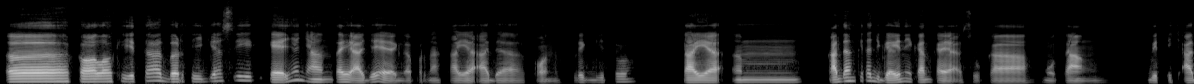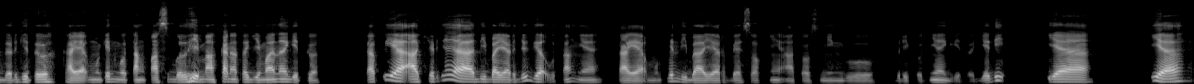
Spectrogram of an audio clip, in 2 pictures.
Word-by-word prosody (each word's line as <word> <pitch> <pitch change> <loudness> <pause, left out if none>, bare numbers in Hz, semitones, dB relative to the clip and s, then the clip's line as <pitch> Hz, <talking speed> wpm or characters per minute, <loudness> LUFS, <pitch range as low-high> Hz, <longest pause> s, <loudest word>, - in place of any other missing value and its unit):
Eee, 135 +1 +7
kalau 130 +1 +5
kita 150 +6 -4
ber-3 130 +2 -4
sih 185 +1 -8
kayaknya 110 - +2
nyantai 115 -2 -1
aja 90 -1 0
ya, - - 0
enggak 85 -1 -14
pernah 90 +1 -16
kayak 90 0 -4
ada 85 0 -7
konflik 85 +6 -12
gitu. 125 +5 -15 0.5
Kayak, 100 -1 +3
mmm, 105 0 -9 0.2
kadang 160 +10 0
kita 170 0 -8
juga 100 - -1
ini 135 +2 -4
kan 110 -1 -3
kayak 115 - -3
suka 85 -1 -5 0.2
ngutang 85 0 -6 0.4
with - - -10
each - - -20
other 100 0 -2
gitu, 115 0 +1 0.2
kayak 100 0 +3
mungkin 110 +2 -6
ngutang 105 -1 -2
pas 105 - +2
beli 115 +4 +2
makan 110 0 +1
atau 115 - -3
gimana 110 +3 +1
gitu. 105 -5 -6 0.5
Tapi - - +3
ya - - +9
akhirnya 135 - -4
ya - - +9
dibayar 115 -2 +1
juga 170 +5 0
utangnya, 110 -3 -9 0.2
kayak 90 0 0
mungkin 100 +11 -9
dibayar 95 -4 -1
besoknya 95 +1 -12
atau 90 0 -14
seminggu 90 -1 -15 0.2
berikutnya, 105 -1 -11
gitu. 85 - -23
Jadi - - -7 0.4
ya 120 -2 +3 0.5
iya, 135 +4 +6
110 Hz, 140 wpm, -24 LUFS, 95-125 Hz, 0.5 s, ya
